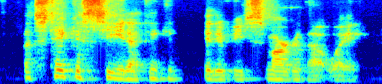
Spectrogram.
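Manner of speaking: hushed, soft, confiding half-whisper. A game narrator voices a character who touches a player's shoulder mid-argument: half-whispering. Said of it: "they whisper".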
